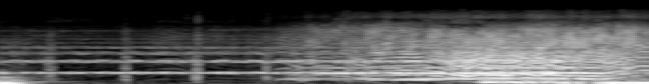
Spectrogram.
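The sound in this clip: Bees buzzing around forest flowers, a continuous droning insect hum that swells gradually louder toward the end, with no voices.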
